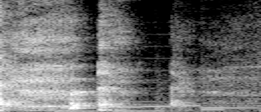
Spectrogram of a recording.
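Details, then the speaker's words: Two or three sharp, harsh cough bursts from a young woman who reports having become really sick, with soft background music. "Oh my god, this is like going to be a video of me coughing only."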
